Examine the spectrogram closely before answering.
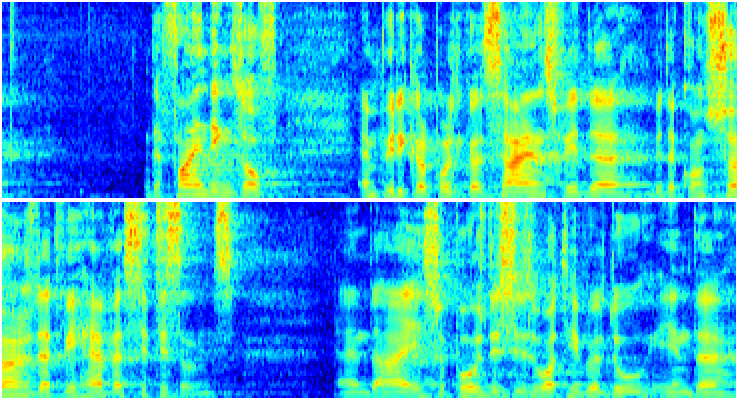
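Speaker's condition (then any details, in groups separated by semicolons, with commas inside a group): No condition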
